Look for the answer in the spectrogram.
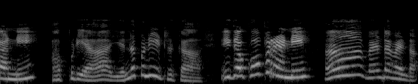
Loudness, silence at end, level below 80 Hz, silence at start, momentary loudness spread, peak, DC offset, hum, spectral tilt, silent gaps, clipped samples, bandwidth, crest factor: -31 LUFS; 0 s; -80 dBFS; 0 s; 13 LU; -16 dBFS; under 0.1%; none; -3 dB/octave; none; under 0.1%; 8.4 kHz; 18 dB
